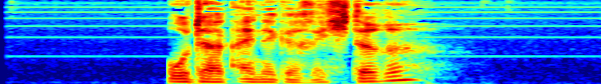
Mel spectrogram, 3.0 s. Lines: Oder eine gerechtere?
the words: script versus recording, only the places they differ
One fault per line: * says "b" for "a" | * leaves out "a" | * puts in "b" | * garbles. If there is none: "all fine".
all fine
